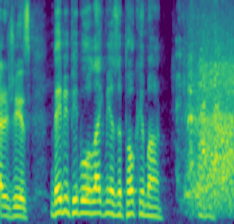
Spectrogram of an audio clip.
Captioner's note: As Trump; laughter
